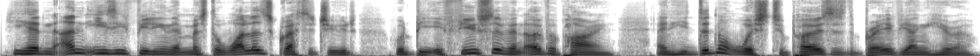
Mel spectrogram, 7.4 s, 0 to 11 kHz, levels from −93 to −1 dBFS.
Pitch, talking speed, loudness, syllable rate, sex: 135 Hz, 210 wpm, -19 LUFS, 6.3 syllables/s, male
